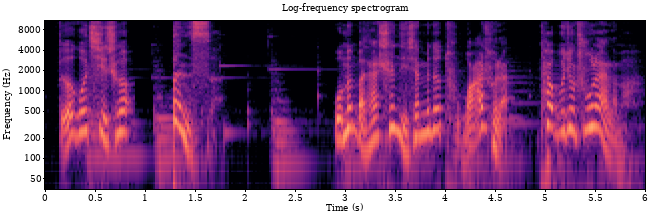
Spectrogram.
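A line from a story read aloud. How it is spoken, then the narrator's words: With a smile. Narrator (Chinese): 笑了笑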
